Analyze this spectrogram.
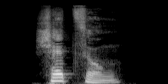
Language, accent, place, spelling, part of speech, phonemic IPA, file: German, Germany, Berlin, Schätzung, noun, /ˈʃɛtsʊŋ/, De-Schätzung.ogg
- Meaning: 1. estimate, estimation, guess 2. appraisal, assessment, valuation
